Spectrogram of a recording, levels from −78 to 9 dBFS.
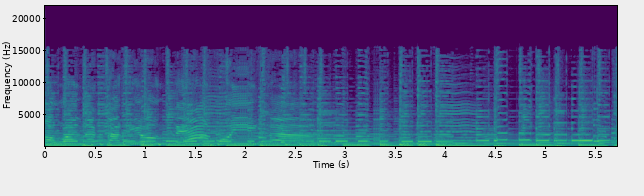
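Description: At 1.95–2.02 s, 3.30–3.34 s and 4.71–4.74 s, repeated buffers: fresh audio arrived late, so the same 23 ms slice replayed, which fits a 1024-sample buffer. Each is a brief stutter, showing as identical copied waveform blocks with hard joins and vertical spectrogram lines.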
